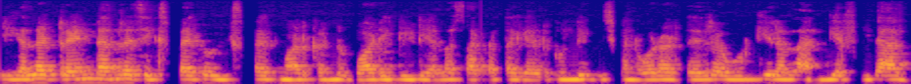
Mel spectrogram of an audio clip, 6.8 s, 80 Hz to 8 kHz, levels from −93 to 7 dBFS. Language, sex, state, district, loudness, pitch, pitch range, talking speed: Kannada, male, Karnataka, Shimoga, -19 LUFS, 125 Hz, 125-130 Hz, 195 wpm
